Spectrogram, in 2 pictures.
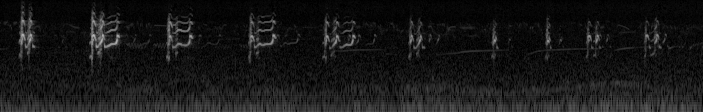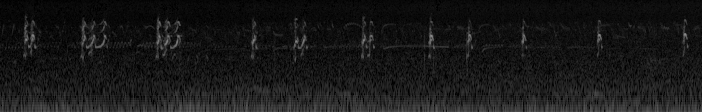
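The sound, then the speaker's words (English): A curlew, disturbed by a person positioning a microphone stand, gives a long series of sharp, high alarm calls, loud at first, then gradually fading and spacing out over half a minute against an otherwise silent night moor. “Unsurprisingly, my presence didn't go unnoticed, as I hear the sound of curlew starting to alarm, but this thankfully calmed down quite quickly, back to the sparse quiet of the nighttime moor.”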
